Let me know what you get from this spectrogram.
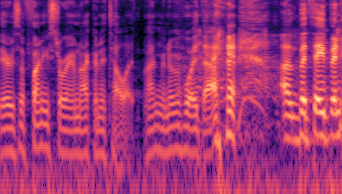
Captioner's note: audience laughing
